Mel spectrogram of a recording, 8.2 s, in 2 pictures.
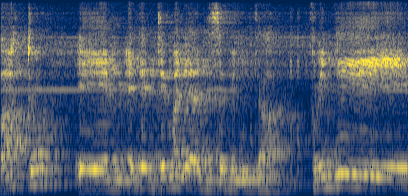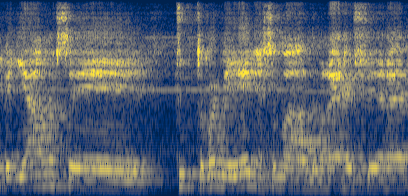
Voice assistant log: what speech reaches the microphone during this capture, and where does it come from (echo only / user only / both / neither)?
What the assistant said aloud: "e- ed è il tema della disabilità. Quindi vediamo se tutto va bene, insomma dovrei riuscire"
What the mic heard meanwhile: echo only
